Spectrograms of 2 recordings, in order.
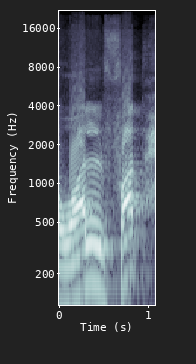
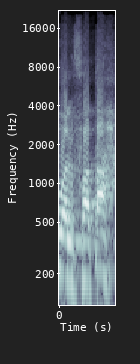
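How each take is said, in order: First: वल फतह with still t, then breathed h; audible final haa. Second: फतह said quickly as "fatah", vowel after t; wrong vowelled ending. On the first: Teacher modelling the correct ending, audible final haa. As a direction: close the t of फतह and let the h sound out. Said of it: "हा की आवाज़ निकालनी है". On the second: Teacher mimicking how people misread it, wrong vowelled ending. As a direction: slip an extra a into फतह. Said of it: "ये गलत है". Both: Shown as a demonstration.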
